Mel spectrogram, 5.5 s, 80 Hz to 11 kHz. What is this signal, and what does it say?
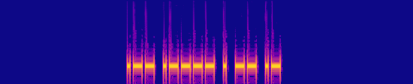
Morse code, heard as a keyed tone, about 30 wpm, 700 Hz. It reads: W1EMA
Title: USA Call Signs - 5 Characters - Repeated 3x - 30wpm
